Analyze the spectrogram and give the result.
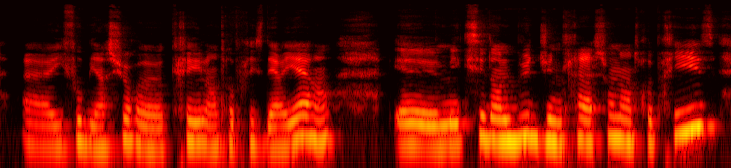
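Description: A woman's medium-pitched voice with a dark, mellow tone, ordinary pitch variation and a moderate pace against a quiet background. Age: 20s. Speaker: make-up artist. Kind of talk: interview.

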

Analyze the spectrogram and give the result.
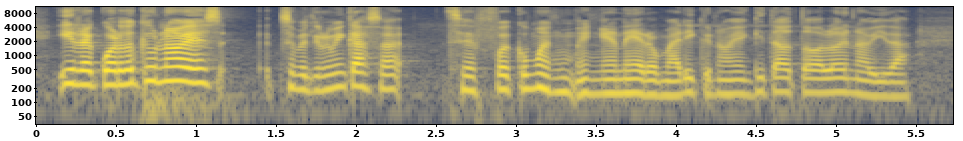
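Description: Her intonation is lively. The woman speaks at a very fast pace. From Venezuela, Maracaibo. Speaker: podcast host. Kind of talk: casual chat.

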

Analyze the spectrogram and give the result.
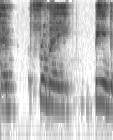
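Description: A woman talks at a very slow pace in a fairly high pitch. Music plays in the background. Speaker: coach. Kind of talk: interview. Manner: enthusiastic.

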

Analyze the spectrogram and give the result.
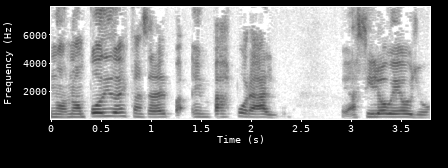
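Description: A plain, everyday voice with fairly even intonation at a moderate pace, in a dry, close sound with no echo. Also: woman. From Barranquilla, Colombian Caribbean coast. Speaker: podcast co-host. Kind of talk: casual chat with storytelling.

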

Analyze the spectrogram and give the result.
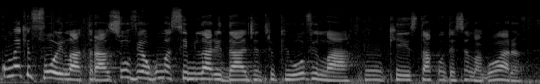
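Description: A woman speaks at a very fast pace with a fairly high pitch and lively intonation. There is noticeable background noise. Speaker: journalist interviewer. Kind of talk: political interview. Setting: video call.

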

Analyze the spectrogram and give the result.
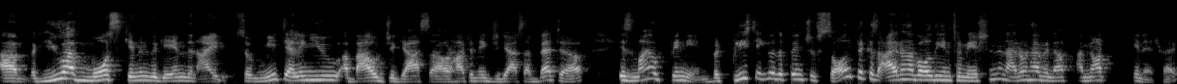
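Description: Swinging very widely in pitch and sharply in loudness, a man speaks in a high register. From India. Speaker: social impact entrepreneur. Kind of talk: casual interview chat.

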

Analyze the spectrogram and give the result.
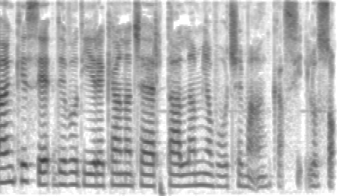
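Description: The recording is very clean, and the background is silent. She speaks at a moderate pace. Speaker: podcast host. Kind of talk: casual monologue. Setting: home, kitchen background noise.

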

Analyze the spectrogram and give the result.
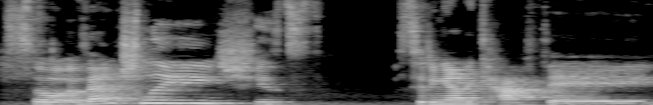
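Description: A woman's speech, showing ordinary pitch variation, carries audible room echo amid noticeable background noise. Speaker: podcast co-host. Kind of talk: casual chat.

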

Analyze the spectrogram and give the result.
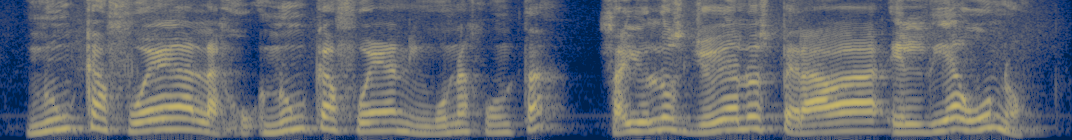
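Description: At a moderate pace with hardly any pauses, a man speaks in a high pitch, with a dark, mellow tone and ordinary pitch variation. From Mexico, Chihuahua. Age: 50s. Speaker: author sharing recovery story. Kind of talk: interview testimony. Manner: halting, many repetitions.

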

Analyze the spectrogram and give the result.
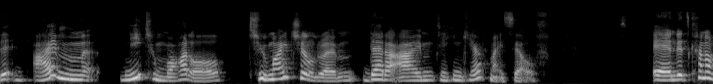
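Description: Speaking with a German accent, a woman keeps a medium pitch. Her pace is fairly slow. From Germany. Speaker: health and happiness coach. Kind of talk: casual interview.

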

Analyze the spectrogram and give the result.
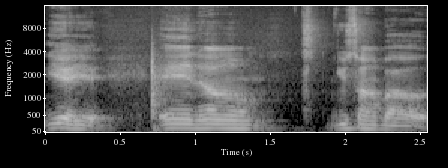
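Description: Audible room echo surrounds a man talking at a moderate pace. His intonation stays fairly even. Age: 20s. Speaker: sports podcast host. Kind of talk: casual interview.

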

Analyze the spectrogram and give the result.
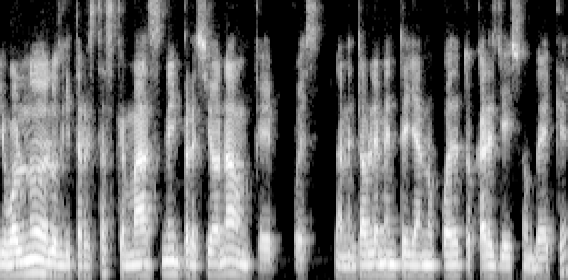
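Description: Bright and sharp in tone, a man at medium pitch talks at a fairly quick pace on a very clean recording with a silent background. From Mexico, Guadalajara. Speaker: metal guitarist. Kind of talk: casual interview chat.

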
